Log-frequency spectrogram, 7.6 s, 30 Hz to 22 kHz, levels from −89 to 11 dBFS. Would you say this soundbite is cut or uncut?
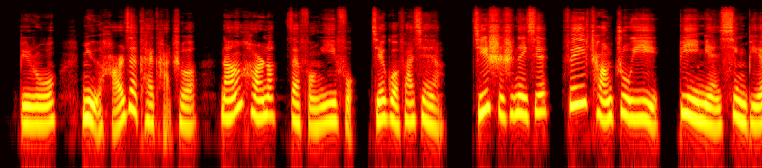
cut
